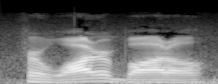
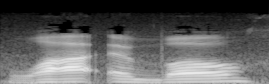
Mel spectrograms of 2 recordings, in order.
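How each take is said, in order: First: Said in the usual way. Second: Slow British water bowl, no T; water bowl with the T dropped, British style. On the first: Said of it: "We miss the T's out". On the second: Shown as a demonstration. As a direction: drop the T, slow and careful. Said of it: "I say".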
